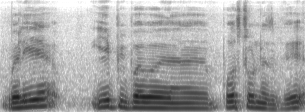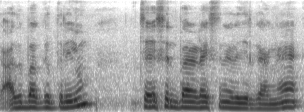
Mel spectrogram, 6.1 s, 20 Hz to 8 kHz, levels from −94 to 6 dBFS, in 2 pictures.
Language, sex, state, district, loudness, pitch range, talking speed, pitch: Tamil, male, Tamil Nadu, Kanyakumari, -17 LUFS, 140-160 Hz, 120 wpm, 150 Hz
